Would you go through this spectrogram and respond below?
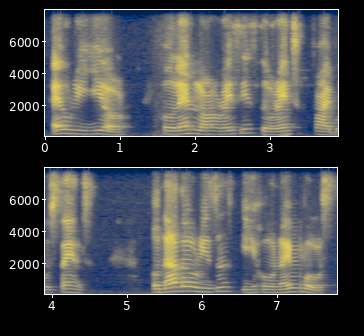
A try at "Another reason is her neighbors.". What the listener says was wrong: Is thiếu chữ S.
